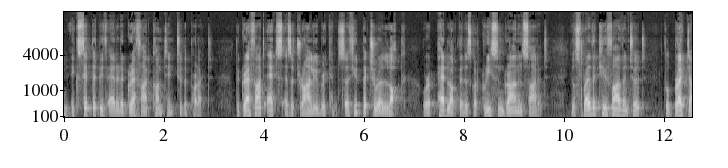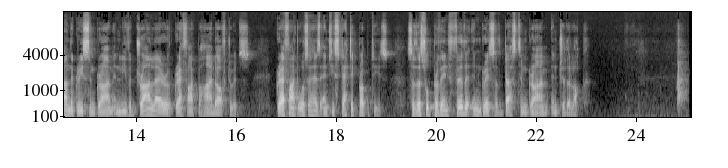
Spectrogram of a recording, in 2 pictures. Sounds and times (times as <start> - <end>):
Speech: 0.0 - 23.1.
